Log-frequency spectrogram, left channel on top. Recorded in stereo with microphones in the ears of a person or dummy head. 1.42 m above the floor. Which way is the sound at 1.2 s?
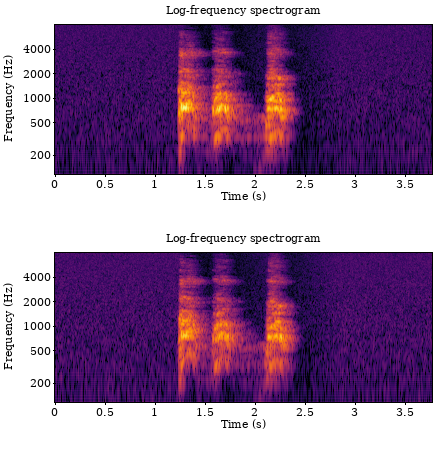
40° left (ahead or behind).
